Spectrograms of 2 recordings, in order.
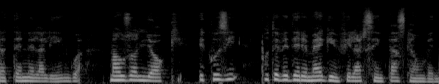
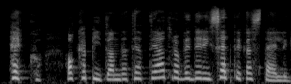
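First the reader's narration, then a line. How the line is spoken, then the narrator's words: Shouted. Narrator (Italian): gridò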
